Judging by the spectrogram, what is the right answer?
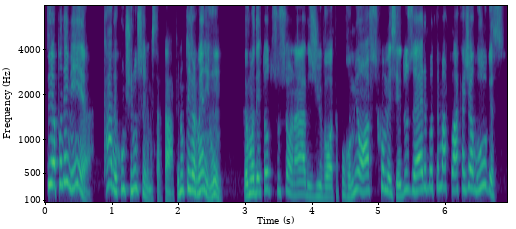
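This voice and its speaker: Speaking very fast with an extremely high, widely swinging pitch and a darkish tone, a man with a Brazilian Portuguese accent appears as a podcast guest; he's a cartoon creator and entrepreneur. His casual interview talk is emphatic, and he often repeats phrases to drive points home. The recording is dry and clean, studio quality.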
